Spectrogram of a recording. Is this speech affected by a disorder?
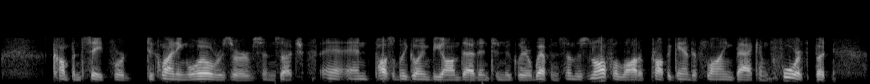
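No.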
